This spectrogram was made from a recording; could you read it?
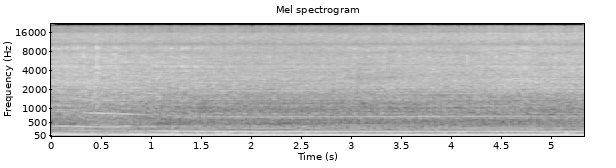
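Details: Nissan CA18 engine at steady idle with the AFM plugged back in and the exhaust leak fixed: smooth, even low drone with no ticking or puffing; normal idle.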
